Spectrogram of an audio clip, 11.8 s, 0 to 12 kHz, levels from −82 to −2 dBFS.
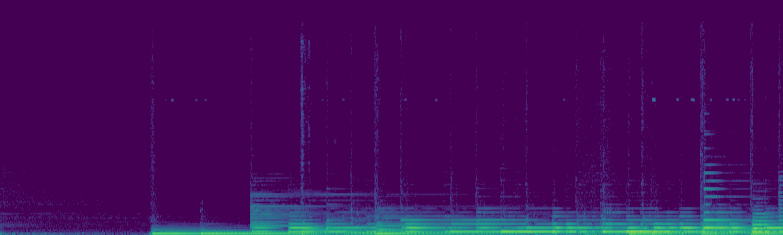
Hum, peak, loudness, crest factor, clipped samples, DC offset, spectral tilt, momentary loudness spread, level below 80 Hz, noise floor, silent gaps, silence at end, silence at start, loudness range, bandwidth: none; -10 dBFS; -26 LUFS; 14 dB; under 0.1%; under 0.1%; -11 dB/octave; 8 LU; -48 dBFS; -65 dBFS; none; 0 s; 2.25 s; 8 LU; 7.4 kHz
